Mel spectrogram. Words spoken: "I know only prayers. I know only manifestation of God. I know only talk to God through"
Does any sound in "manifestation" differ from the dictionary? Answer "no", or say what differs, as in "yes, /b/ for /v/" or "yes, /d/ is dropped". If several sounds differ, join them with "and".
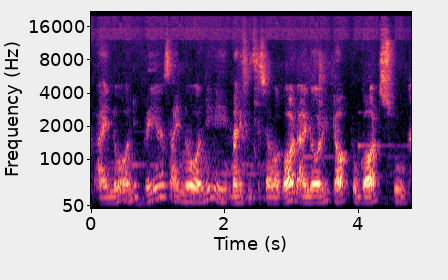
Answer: yes, /s/ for /ʃ/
